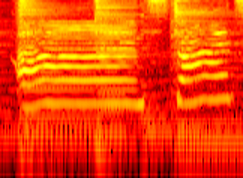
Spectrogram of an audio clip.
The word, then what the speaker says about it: Einstein: All I know is Ein rhymes with Stein, and together they make up a man so wise, who died in 1955, but not before receiving the Nobel Nobel Prize.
